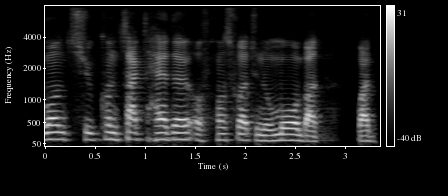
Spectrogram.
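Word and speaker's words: François: It's f R A N C O I S, not S W A a as I've seen at Starbucks. Uh even though it's pronounced like that, Francois.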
